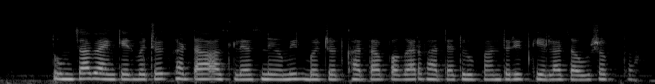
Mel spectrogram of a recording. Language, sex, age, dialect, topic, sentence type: Marathi, female, 31-35, Southern Konkan, banking, statement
